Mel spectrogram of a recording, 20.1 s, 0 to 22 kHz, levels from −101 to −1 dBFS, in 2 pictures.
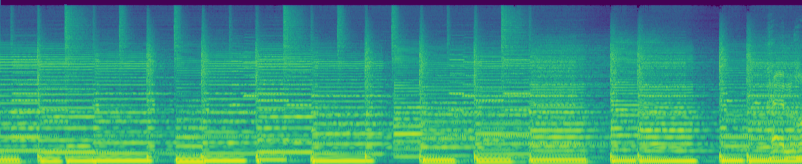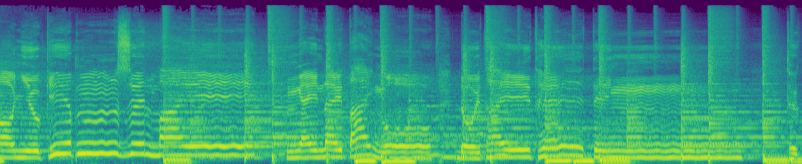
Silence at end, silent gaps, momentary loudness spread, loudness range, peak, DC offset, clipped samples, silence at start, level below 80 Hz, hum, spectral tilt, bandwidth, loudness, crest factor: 0 s; none; 5 LU; 2 LU; 0 dBFS; under 0.1%; under 0.1%; 0 s; -18 dBFS; none; -5.5 dB/octave; 19.5 kHz; -10 LUFS; 10 dB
